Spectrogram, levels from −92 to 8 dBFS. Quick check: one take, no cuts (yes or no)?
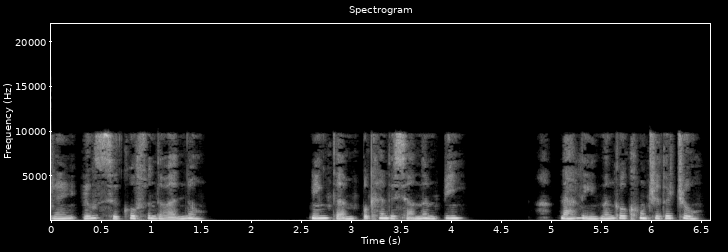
yes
